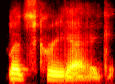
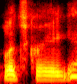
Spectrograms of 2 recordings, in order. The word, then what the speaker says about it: Blitzkrieg: You know, Candace Owen is pronouncing things like blitz egg instead of blitzkrieg.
